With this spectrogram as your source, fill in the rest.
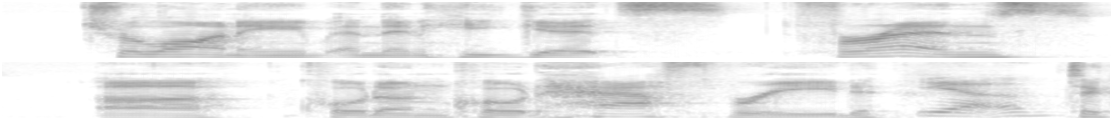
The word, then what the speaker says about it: Firenze: I'm pretty sure it's Firenze.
